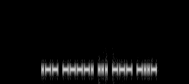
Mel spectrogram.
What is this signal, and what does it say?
Morse code, heard as a keyed tone, about 62 wpm, 700 Hz. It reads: W9SOX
